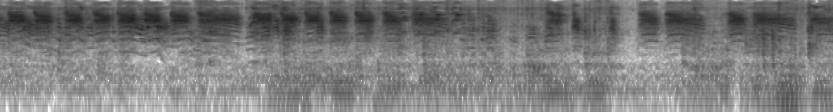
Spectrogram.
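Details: Zebra finches singing together, a busy mix of high nasal toots, buzzy trills and chatter, with rustling and low background rumble beneath.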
